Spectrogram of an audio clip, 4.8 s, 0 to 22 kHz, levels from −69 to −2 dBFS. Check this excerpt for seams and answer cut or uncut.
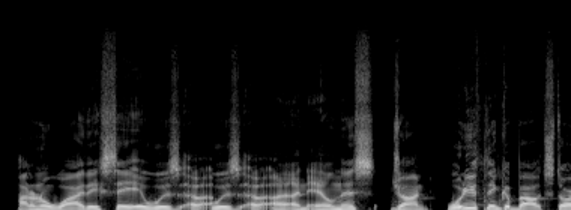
cut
